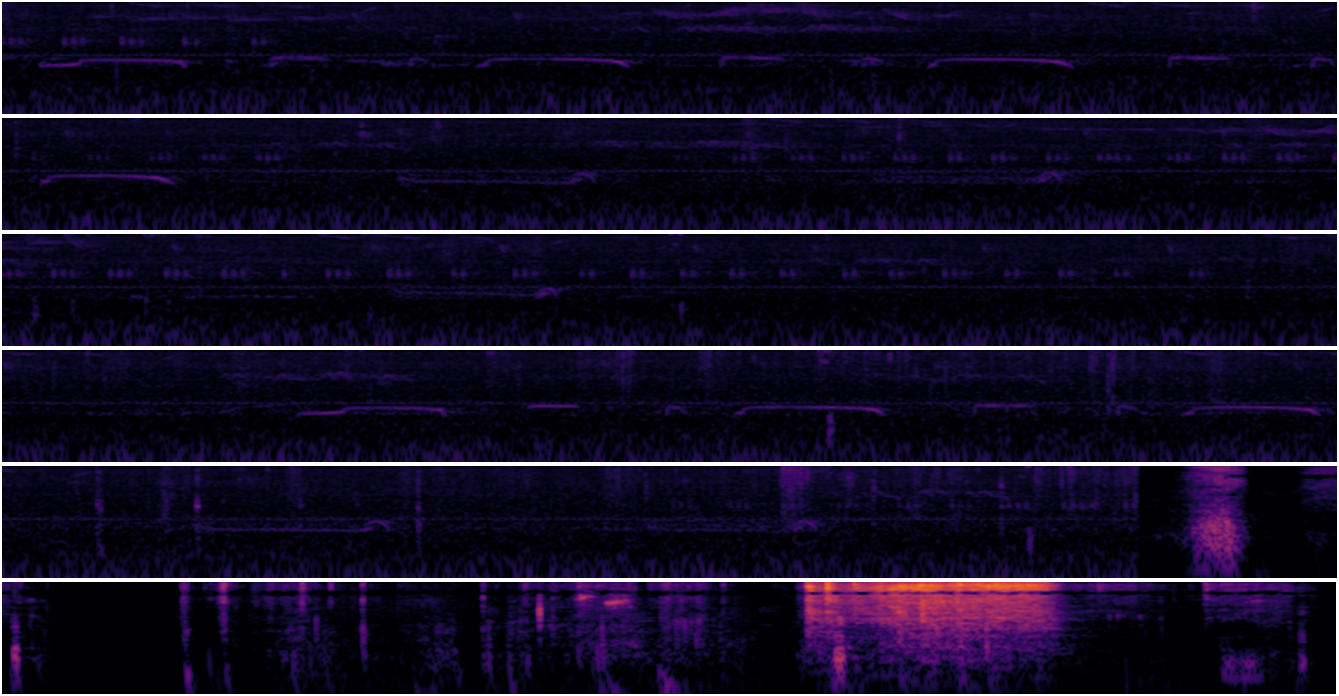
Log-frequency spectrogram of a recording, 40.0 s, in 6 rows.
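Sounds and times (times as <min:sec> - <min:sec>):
birds calling with bending notes: 0:00.0 - 0:29.0, 0:36.1 - 0:39.6.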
